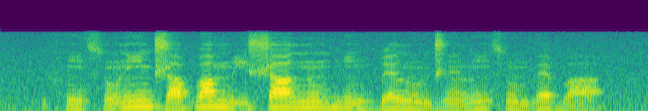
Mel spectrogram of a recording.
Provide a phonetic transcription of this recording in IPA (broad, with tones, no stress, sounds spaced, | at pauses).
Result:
f ĩ˨ s ũ˨˦ ɾ ĩ˦ d͡ʒ a˧ b a˦ m i˧ ʃ a˦ n ũ˦ b ĩ˦˨ ɡ͡b ɛ˧ l ũ˨ d͡ʒ ɛ̃˨ l ĩ˧ s ũ˨ b ɛ˧ b a˨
